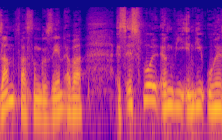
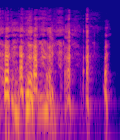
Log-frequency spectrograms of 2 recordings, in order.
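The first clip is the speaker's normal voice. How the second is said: high laugh; 13 semitones higher than usual. Real, not acted. Laughs at sneeze talk.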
